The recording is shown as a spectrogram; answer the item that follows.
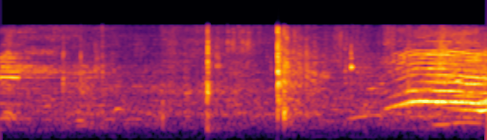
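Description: A softball pitch reaching home plate: one sharp crack of the ball striking bat or glove about one and a half seconds in, with a fainter click a moment before it.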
